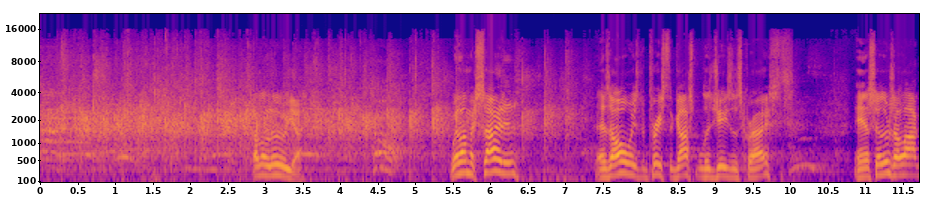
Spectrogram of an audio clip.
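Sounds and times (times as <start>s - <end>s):
church congregation clapping hands in praise: 0.0s - 7.4s
speech: 2.8s - 3.6s, 5.5s - 6.5s, 7.4s - 10.1s, 10.8s - 11.7s.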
